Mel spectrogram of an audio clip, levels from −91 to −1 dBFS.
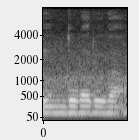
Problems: constant background noise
